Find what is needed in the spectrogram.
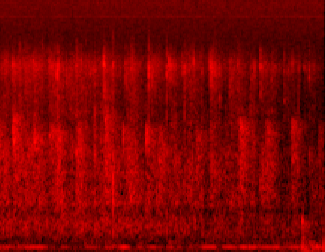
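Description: Audience applauding: many quick, irregular hand claps, fairly faint.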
